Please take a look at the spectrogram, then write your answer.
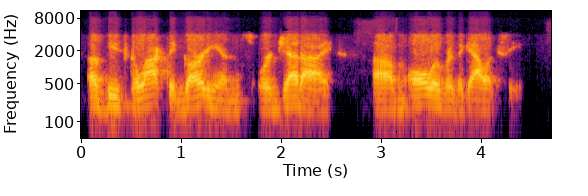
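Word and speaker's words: Djed: and it comes from the root word Jed and Jed is spelled DJ D and the Jed represents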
